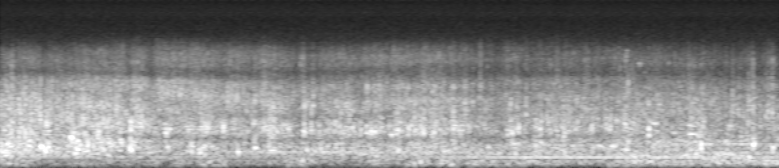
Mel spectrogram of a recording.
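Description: Small waves lapping and trickling at the water's edge, a steady crackling wash of water noise, with a faint steady low hum underneath at times.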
